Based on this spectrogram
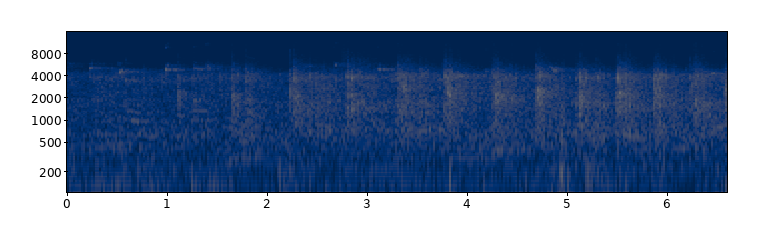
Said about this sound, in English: The student section getting into it with the clapping going on.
